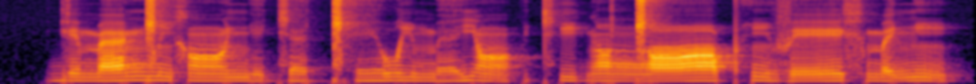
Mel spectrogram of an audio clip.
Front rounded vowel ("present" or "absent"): absent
